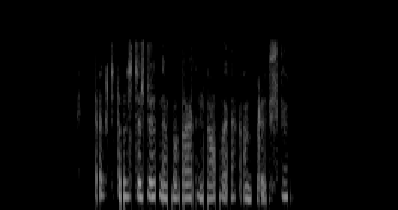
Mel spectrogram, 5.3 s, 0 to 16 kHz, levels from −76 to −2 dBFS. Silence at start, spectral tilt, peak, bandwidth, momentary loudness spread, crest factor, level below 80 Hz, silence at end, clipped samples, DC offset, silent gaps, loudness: 1 s; -2.5 dB/octave; -20 dBFS; 7.6 kHz; 10 LU; 24 dB; -76 dBFS; 1.45 s; under 0.1%; under 0.1%; 1.10-1.26 s, 3.37-3.42 s; -42 LUFS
